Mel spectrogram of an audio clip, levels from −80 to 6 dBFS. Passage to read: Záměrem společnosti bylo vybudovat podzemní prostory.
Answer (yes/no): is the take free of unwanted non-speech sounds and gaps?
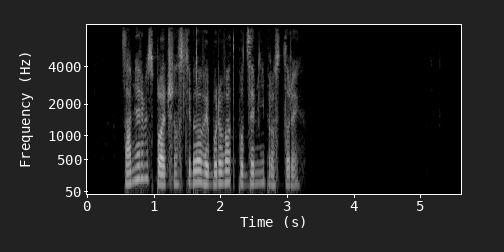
yes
